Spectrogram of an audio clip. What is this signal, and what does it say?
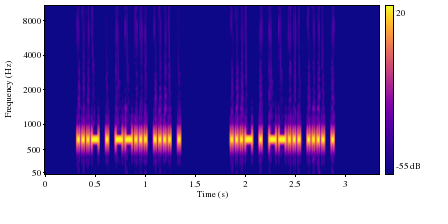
Morse code, heard as a keyed tone, about 46 wpm, 700 Hz. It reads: VE7HE VE7HE
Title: DXCC-100 Call Signs - 5 Characters - Repeated 2x - 50wpm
